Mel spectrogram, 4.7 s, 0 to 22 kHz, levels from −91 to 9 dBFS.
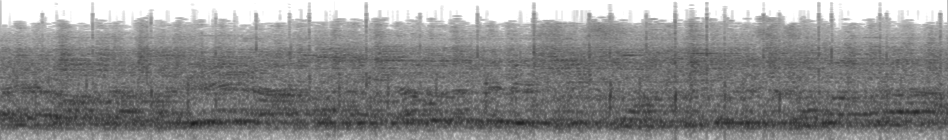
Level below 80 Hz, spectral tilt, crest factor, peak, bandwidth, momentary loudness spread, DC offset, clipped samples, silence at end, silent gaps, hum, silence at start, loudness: -52 dBFS; -0.5 dB/octave; 12 dB; 0 dBFS; 15.5 kHz; 1 LU; under 0.1%; under 0.1%; 0 s; none; none; 0 s; -11 LUFS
